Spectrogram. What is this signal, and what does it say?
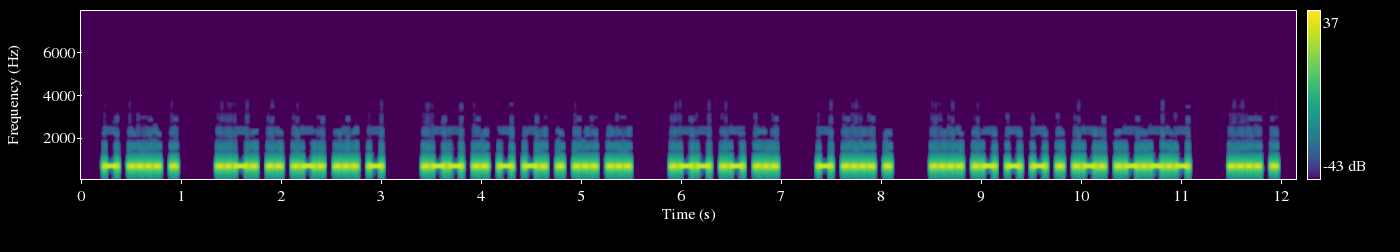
Morse code, heard as a keyed tone, about 28 wpm, 700 Hz. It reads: THE FIRST WITNESS WAS THE HATTER. HE
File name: 09-Chapter-09 28 WPM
